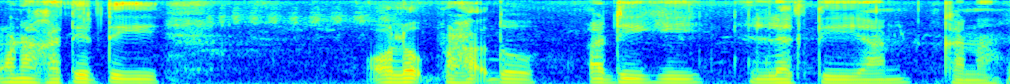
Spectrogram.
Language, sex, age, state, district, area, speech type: Santali, male, 18-30, West Bengal, Paschim Bardhaman, rural, spontaneous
